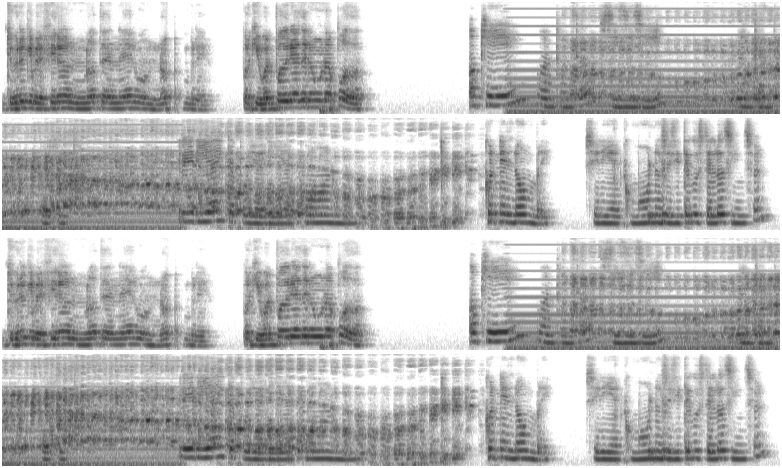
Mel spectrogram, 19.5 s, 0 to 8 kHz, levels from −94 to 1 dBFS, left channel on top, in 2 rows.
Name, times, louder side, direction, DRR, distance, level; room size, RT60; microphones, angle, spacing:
voice 1, 0.0-2.6 3.0-4.5 18.0-18.1, equal, 55° left, 0.9 m, -27 dB
voice 2, 5.8-8.3 9.2-9.8 10.2-10.7 11.9-14.2 15.8-16.6 17.0-19.3, right 1 dB, 90° left, 1.0 m, -29 dB
sound 1, 6.3-12.0, equal, 30° left, 0.9 m, -38 dB
sound 2, 7.0-15.6, right 2 dB, 10° right, 0.6 m, -31 dB
3.6 x 2.2 x 2.6 m
head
